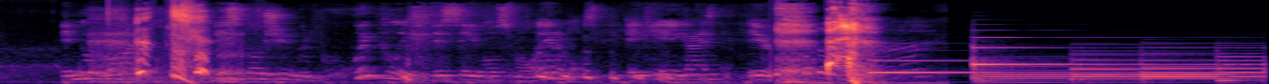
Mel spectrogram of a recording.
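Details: Sneezing: two loud, explosive sneezes break through talking, followed by added music; the sneeze startled a cat.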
